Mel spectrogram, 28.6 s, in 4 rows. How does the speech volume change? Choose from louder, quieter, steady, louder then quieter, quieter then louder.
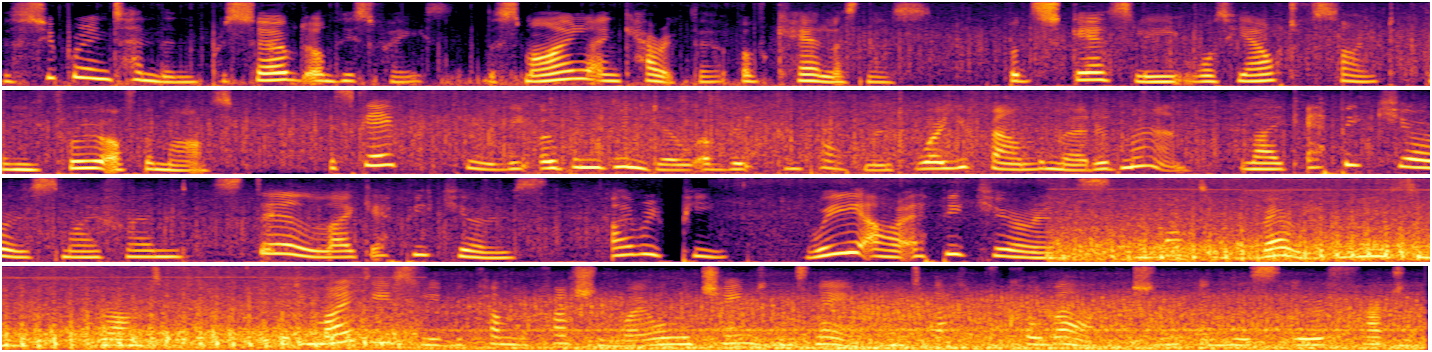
steady.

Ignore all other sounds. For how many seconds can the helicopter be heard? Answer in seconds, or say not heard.
9 s.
